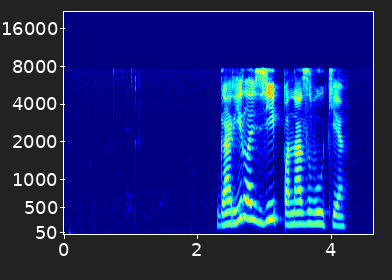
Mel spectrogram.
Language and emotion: Russian, positive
